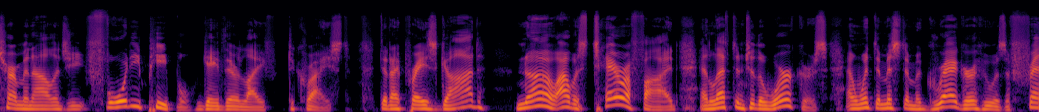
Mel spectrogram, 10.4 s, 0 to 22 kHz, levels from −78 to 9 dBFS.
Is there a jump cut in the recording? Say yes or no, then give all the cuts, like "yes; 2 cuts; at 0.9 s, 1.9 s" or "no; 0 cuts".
no; 0 cuts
